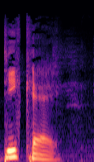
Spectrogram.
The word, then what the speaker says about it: dike: This is the word dike, spelled like dike, D-I-K-E, dike.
